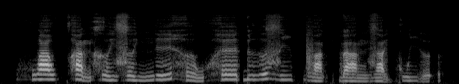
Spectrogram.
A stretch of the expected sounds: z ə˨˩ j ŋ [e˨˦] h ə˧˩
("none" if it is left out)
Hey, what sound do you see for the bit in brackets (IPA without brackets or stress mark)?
e˨˦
